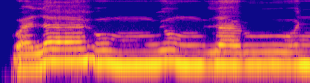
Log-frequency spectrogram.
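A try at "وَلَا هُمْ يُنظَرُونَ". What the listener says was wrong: Jangan zarun, dia nipis. Walahum wa. Sebab tu lidah tu terangkat. Yunzarun.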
